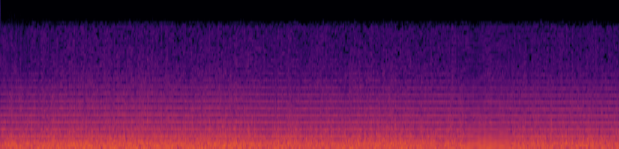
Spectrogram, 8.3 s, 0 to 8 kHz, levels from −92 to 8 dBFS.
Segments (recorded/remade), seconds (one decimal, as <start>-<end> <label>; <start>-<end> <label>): 0.0-6.2 recorded; 6.2-6.8 remade; 6.8-8.3 recorded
